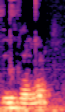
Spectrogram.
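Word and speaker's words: listwaenite: Ça, c'est peut-être le plus classique, lisvenite, L-I-S-T-W-A-E-N-I-T-E. Ça peut s'écrire aussi comme ça se prononce, lisvenite.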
